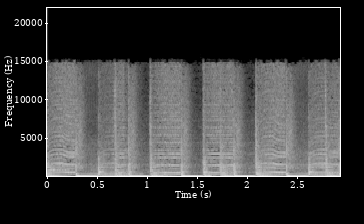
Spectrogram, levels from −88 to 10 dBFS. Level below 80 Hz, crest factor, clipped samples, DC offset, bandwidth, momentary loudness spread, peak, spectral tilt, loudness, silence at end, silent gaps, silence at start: -14 dBFS; 10 dB; under 0.1%; under 0.1%; 15.5 kHz; 1 LU; 0 dBFS; -4.5 dB/octave; -11 LUFS; 0 s; none; 0 s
